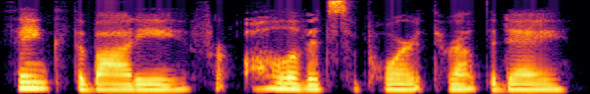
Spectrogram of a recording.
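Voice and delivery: ordinary talk, nothing marked

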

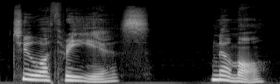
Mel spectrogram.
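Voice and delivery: high, detached oracle voice; distant. A narrator's reading. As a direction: pitch it high and far away, as if dreaming.

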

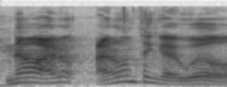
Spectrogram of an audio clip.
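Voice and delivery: whiny nerd objecting. Pretend. Host refusing to learn belly speaking, nerdy protest. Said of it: "talk like a nerd".

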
